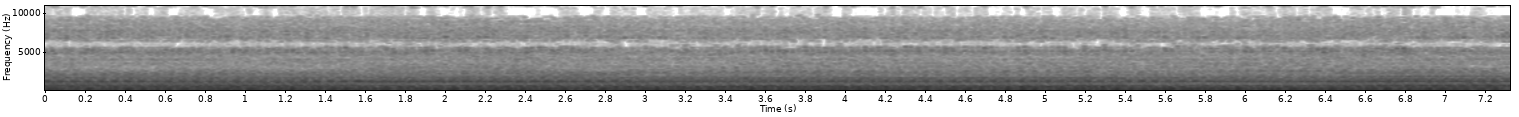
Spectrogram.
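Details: 60kW Kohler REOZJ diesel generator on a mobile MRI/X-ray trailer, running with fuel solenoid wired in and starter jumped after control board failed. Steady even diesel drone, low hum, regular beat near 220 a minute; smooth normal idle.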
